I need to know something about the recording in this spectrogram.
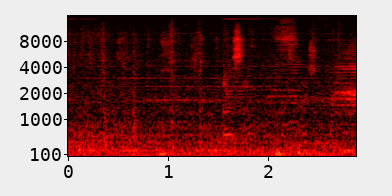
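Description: A subway train speeds along without stopping, with a steady, loud, low rumble and rattle that holds evenly throughout, as if heard from inside the carriage.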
